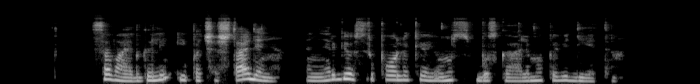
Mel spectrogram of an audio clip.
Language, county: Lithuanian, Vilnius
